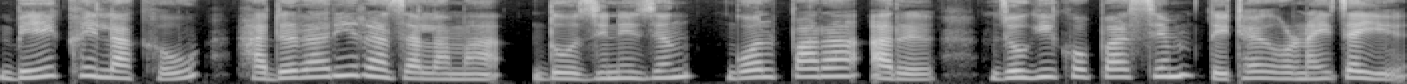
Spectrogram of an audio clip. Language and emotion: Bodo, neutral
